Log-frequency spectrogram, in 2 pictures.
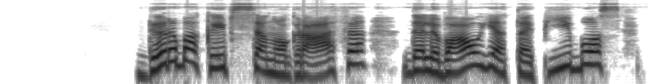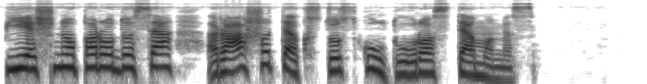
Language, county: Lithuanian, Telšiai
